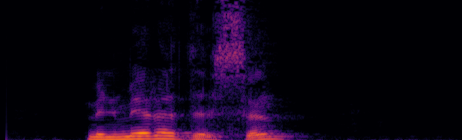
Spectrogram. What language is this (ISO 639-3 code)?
kab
